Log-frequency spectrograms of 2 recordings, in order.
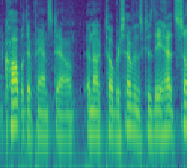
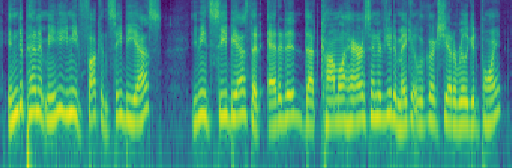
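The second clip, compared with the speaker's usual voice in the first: raised pitch, indignant rhetorical questions; scoffing, higher-pitched outrage; incredulous challenge; 6 semitones higher, 4 dB louder than usual. Real, not acted. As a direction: throw the claim back in disbelief. Mocking a politician's claim, incredulous.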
